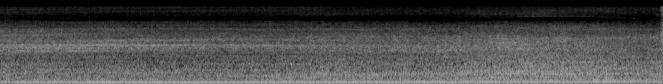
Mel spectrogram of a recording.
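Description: A truck's diesel engine rumbles steadily close by.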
